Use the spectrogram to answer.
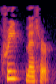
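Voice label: "creepmeter", English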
